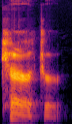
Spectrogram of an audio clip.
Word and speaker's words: character: And the tricky part is the beginning and how to pronounce that. But it's a simple K. So you say it character.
